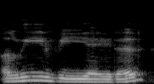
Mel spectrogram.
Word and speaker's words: alleviated: in a row here so e a diphthong this t is flat sounds more like a d so it'd be like a leave e aided alleviated and when i go from ea you can hear there's a little bit of a yup sound in there it's not written in because then i just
